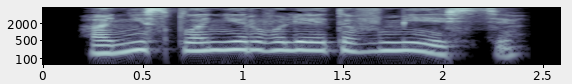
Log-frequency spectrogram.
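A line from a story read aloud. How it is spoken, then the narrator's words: Strange-sounding whisper. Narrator (Russian): прошептала я, и собственный голос показался мне чужим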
